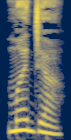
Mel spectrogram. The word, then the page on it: ಮಜ: kannada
